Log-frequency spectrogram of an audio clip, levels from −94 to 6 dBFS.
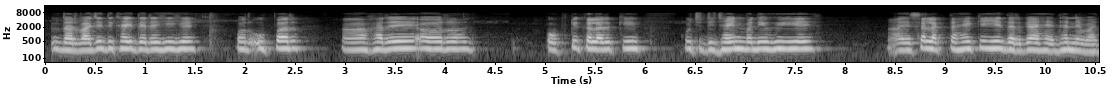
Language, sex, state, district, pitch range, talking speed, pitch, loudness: Hindi, female, Bihar, Saran, 230-250 Hz, 120 wpm, 240 Hz, -22 LUFS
